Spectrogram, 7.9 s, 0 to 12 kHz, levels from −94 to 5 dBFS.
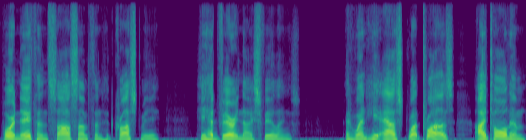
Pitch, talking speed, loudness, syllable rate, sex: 175 Hz, 145 wpm, -20 LUFS, 4.6 syllables/s, male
